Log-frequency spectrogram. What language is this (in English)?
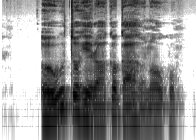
Igbo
